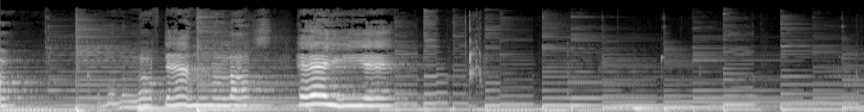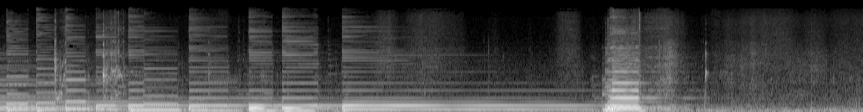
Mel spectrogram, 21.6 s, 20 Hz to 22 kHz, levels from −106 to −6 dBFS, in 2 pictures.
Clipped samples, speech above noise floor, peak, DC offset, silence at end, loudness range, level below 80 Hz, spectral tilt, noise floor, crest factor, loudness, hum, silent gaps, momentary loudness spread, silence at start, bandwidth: under 0.1%; 35 dB; -2 dBFS; under 0.1%; 0 s; 14 LU; -46 dBFS; -8 dB/octave; -49 dBFS; 22 dB; -23 LUFS; none; none; 21 LU; 0 s; 13.5 kHz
